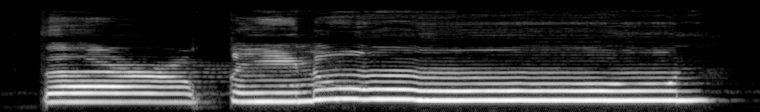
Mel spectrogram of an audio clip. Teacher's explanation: عین کو جھٹکا نہیں دینا. آواز جاتی ہے واپس نہیں آئے گی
